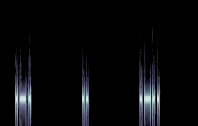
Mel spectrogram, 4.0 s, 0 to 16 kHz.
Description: Morse code, heard as a keyed tone, about 27 wpm, spaced as for 8 wpm, 700 Hz. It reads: RIL
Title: USA Call Signs - 6 Characters - 8x Character Spacing - 28wpm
